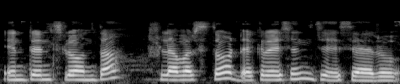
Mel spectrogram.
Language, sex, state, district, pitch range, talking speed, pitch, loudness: Telugu, female, Andhra Pradesh, Annamaya, 205-240 Hz, 105 wpm, 215 Hz, -14 LUFS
